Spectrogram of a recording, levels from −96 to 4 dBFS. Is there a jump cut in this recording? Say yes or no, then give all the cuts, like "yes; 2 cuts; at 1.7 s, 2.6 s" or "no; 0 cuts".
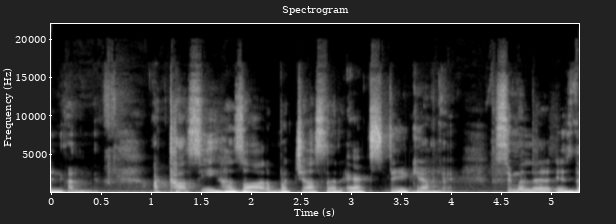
yes; 1 cut; at 4.1 s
